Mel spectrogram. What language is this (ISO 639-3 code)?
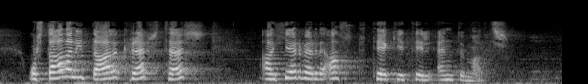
isl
